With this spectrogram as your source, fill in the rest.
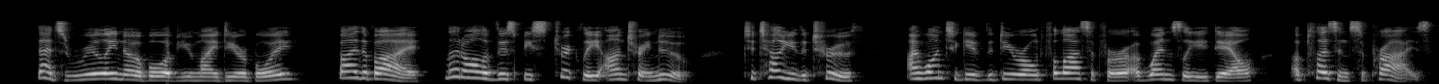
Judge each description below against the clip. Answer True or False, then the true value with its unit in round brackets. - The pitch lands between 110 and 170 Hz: False (235 Hz)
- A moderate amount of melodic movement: False (6.1 semitones)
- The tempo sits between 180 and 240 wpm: False (155 wpm)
